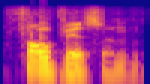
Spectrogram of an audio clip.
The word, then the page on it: fauvism: American English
